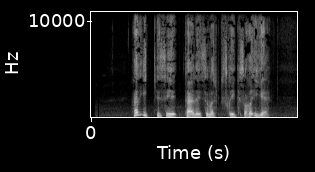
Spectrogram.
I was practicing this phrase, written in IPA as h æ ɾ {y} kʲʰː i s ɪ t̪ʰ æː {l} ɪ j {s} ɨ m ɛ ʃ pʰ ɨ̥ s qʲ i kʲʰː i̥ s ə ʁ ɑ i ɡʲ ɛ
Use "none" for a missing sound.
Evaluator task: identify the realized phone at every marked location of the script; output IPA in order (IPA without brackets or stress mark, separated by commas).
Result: i, l, s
